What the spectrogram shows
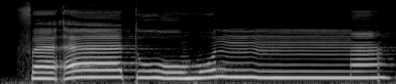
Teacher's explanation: Lalu berikutnya ada hukum gunnah musyaddadah karena nun bertasydid. Cara membunyikannya dengung, bunyi n-nya tahan sampai kerasa getarannya ke hidung.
